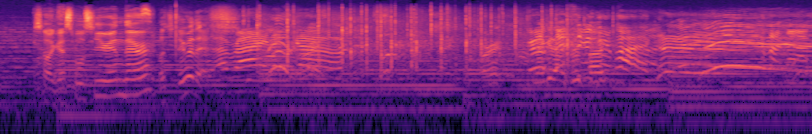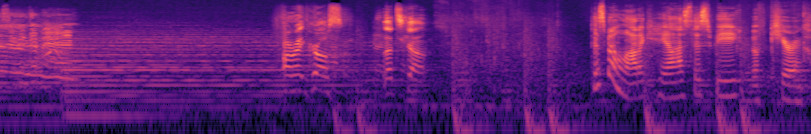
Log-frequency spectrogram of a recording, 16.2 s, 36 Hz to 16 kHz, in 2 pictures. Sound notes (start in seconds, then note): 6.1 cheering, whooping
